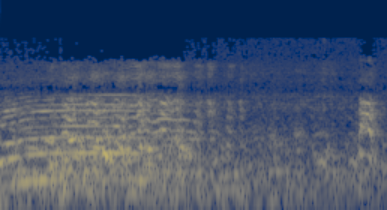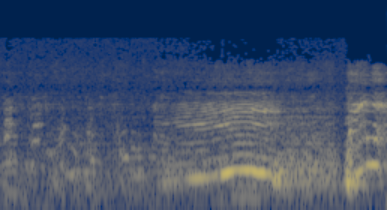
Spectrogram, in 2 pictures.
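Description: Eight cows moo in long, drawn-out bellows that overlap one another, loud, with a brief pause midway before another deep, rising moo closes it out.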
